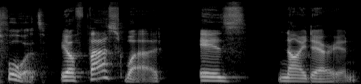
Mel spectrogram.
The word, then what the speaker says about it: cnidarian: your first word is nidarian it can be pronounced either nadarian cnidarian my Darian do you need a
